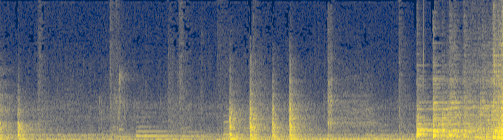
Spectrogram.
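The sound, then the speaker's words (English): A metal lid is placed on a cooking pot of vegan chana masala: a few light, separate clinks and knocks, then a louder rattling clatter toward the end. “And then you're gonna place the lid.”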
